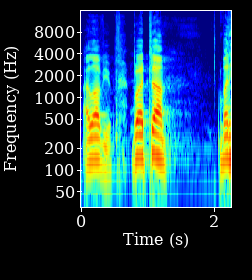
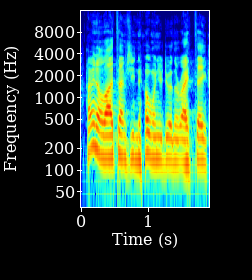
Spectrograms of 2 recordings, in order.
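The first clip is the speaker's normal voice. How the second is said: ordinary talk, nothing marked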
